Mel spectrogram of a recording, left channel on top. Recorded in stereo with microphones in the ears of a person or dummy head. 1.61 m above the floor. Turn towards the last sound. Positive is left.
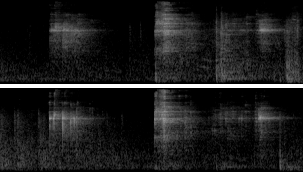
turn(degrees=-35)  # may be behind; listen again after turning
